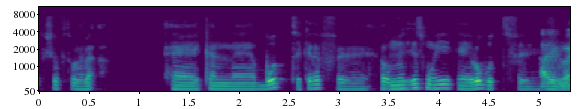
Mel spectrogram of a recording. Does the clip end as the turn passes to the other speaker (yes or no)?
yes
